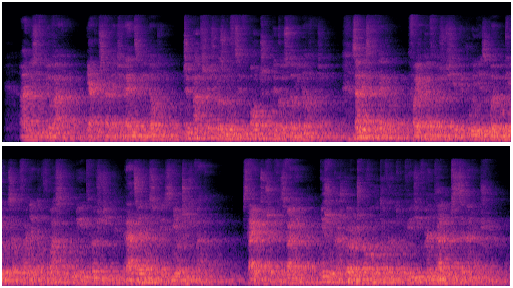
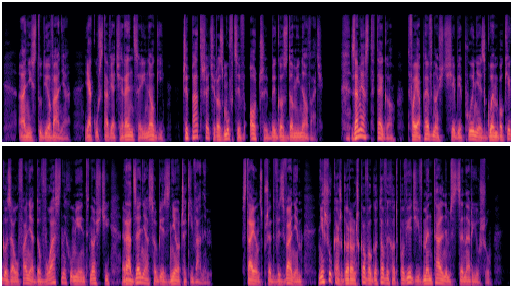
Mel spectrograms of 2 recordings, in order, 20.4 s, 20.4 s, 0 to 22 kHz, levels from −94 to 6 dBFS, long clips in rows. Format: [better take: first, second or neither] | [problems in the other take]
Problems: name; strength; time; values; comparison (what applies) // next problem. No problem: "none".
second | room echo; strong; dies away in 2.6 s // off-mic speech; far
